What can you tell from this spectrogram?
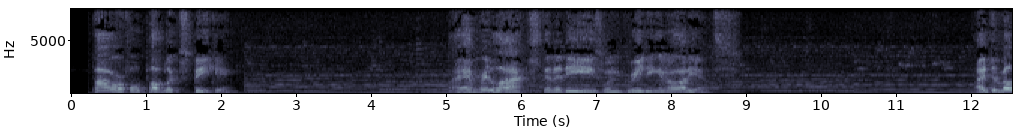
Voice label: Powerful Public Speaking, affirmations; Business Strategy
